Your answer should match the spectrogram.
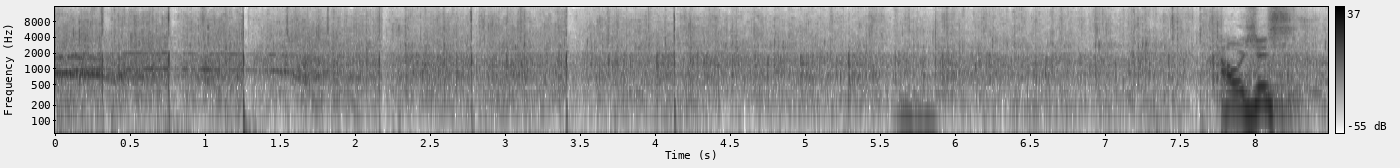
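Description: Sustained audience applause fills the room, a dense steady clatter of many hands clapping, with a brief louder burst of crowd noise near the end.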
